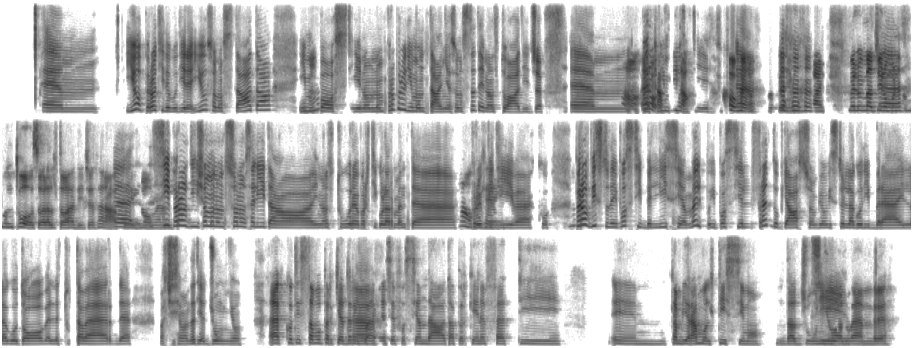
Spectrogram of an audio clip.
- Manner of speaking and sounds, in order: tongue click; other background noise; background speech; chuckle; laughing while speaking: "come no?"; unintelligible speech; chuckle; tapping
- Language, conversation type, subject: Italian, unstructured, Come decidi se fare una vacanza al mare o in montagna?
